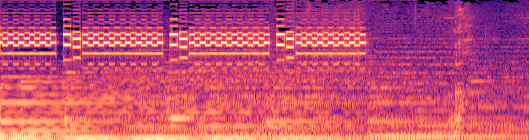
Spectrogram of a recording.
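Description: A phone rings with an incoming call, a repeating bright electronic trill in short bursts over a steady musical drone, stopping about two thirds through as low background sound continues.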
